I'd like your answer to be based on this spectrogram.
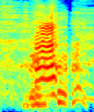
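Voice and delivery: a high burst of real laughter. Real, not acted. Voice coach laughing at her own impression, high.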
